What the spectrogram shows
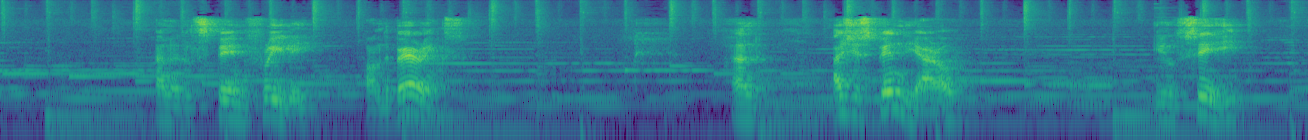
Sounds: Music, Speech

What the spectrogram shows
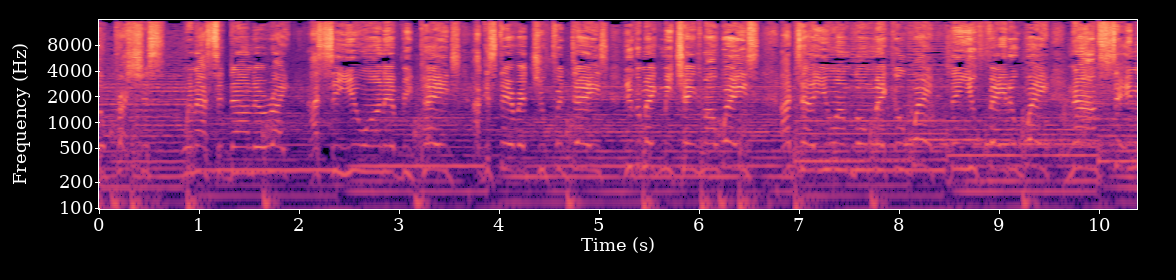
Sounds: Music

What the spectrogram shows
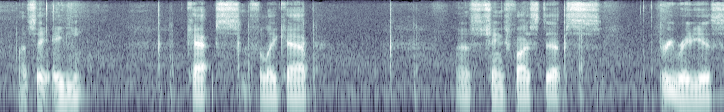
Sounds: Speech

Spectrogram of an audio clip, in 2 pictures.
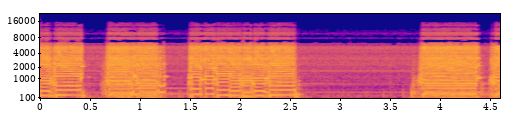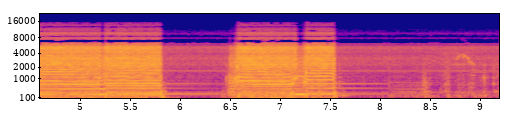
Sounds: Musical instrument, Strum, Plucked string instrument, Electric guitar, Guitar, Music

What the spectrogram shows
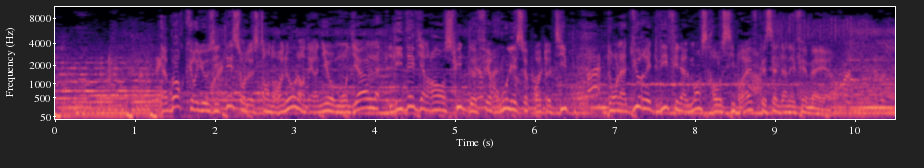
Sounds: Speech, Music

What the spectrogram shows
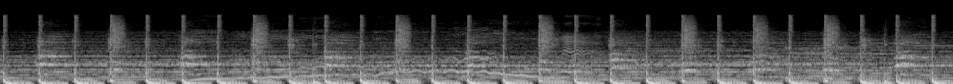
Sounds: Music

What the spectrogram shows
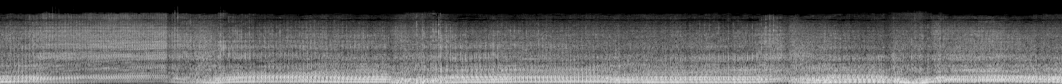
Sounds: Truck, Vehicle

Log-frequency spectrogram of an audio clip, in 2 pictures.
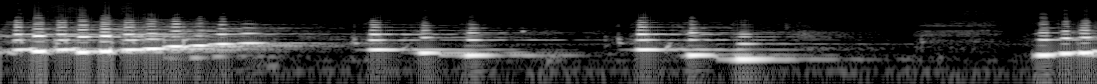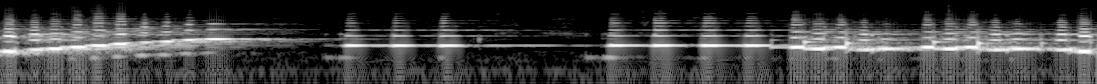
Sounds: playing clarinet

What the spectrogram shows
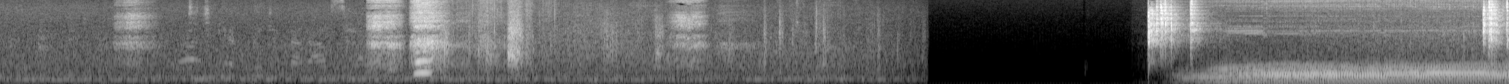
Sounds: Speech

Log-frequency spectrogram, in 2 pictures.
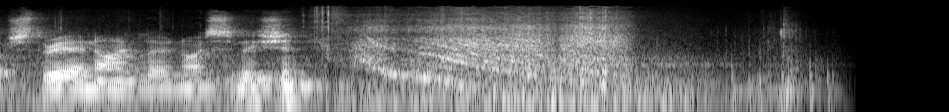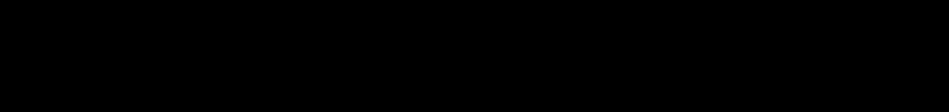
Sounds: Speech

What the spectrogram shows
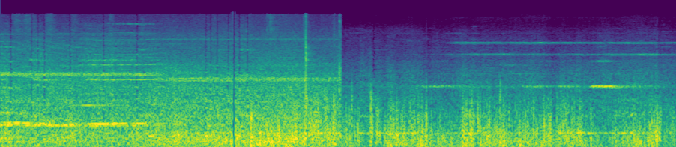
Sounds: subway

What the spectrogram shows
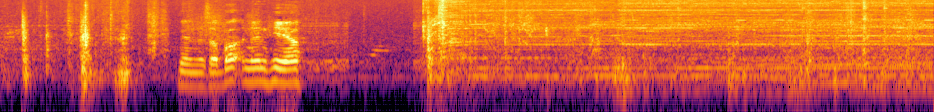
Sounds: Speech

